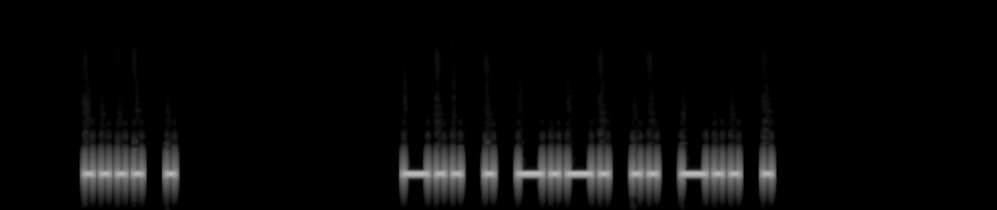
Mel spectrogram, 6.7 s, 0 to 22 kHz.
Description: Morse code, heard as a keyed tone, about 22 wpm, 700 Hz. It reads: HE DECIDE
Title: 4x Word-Spacing - Sentences from Top 500 Words - 22wpm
